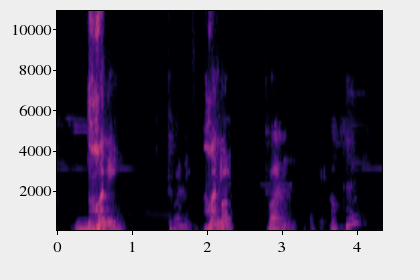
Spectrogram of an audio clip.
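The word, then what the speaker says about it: ध्वनि: And notice the dha, dha plus va in dhvani. So that's a mahaprana, the dha. So that's something that you can practice to pronounce as dhvani.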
